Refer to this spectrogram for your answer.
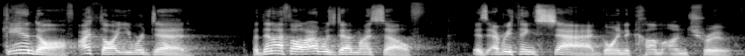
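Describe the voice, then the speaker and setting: A man reading aloud the lines of an overjoyed young male hobbit, excited and tumbling over his words. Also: medium pitch, measured pace, long reverb tail. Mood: amazed.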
